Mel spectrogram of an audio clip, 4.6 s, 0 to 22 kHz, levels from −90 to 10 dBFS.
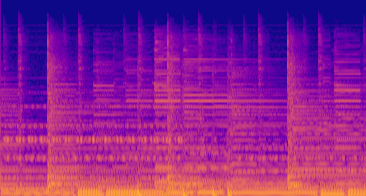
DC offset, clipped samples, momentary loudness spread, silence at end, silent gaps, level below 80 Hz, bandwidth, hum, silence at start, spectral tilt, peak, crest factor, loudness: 3%; under 0.1%; 5 LU; 0 s; none; -20 dBFS; 12.5 kHz; none; 0 s; -6.5 dB/octave; -2 dBFS; 16 dB; -19 LUFS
